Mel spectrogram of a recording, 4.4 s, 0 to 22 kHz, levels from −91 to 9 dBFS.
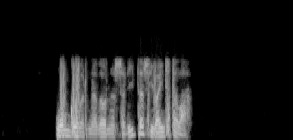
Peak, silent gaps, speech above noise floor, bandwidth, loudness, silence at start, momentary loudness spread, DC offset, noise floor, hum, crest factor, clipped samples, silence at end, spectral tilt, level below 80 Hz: -2 dBFS; none; over 72 dB; 4.3 kHz; -19 LUFS; 0.85 s; 7 LU; under 0.1%; under -90 dBFS; none; 20 dB; under 0.1%; 1.55 s; -10.5 dB/octave; -52 dBFS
